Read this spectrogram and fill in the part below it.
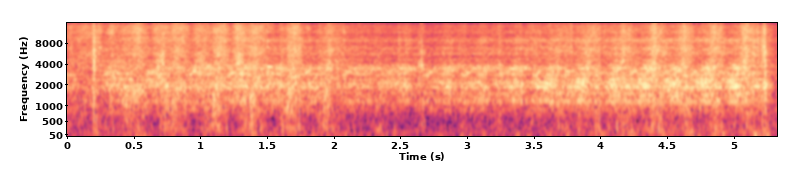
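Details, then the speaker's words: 2000 Dodge Neon right front wheel bearing, removed and turned by hand: dry, gritty rasp with small catches every fraction of a second, feels notchy; worn, rough wheel bearing. "You can hear that dry sound in there, and it feels very notchy when I'm turning it. So this bearing was definitely very rough shape as well."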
